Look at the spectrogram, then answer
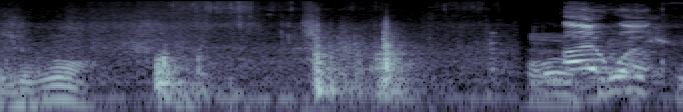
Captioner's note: plunk, thump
